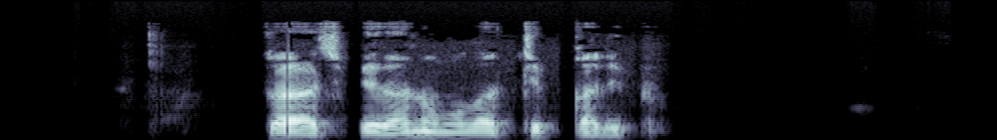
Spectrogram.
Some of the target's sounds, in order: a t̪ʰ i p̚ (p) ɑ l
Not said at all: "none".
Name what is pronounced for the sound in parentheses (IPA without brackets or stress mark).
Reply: q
